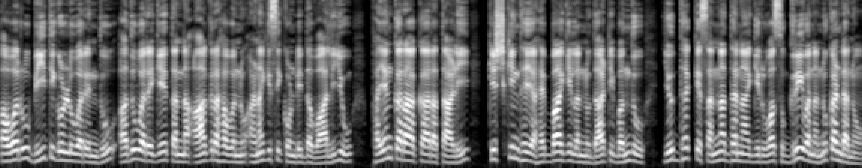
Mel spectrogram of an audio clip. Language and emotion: Kannada, neutral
